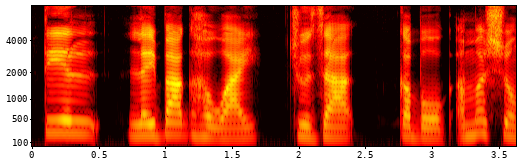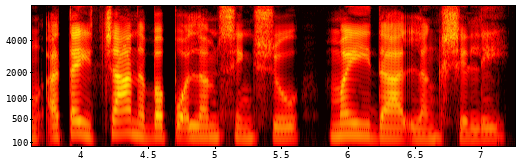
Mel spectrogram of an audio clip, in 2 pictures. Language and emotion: Manipuri, neutral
